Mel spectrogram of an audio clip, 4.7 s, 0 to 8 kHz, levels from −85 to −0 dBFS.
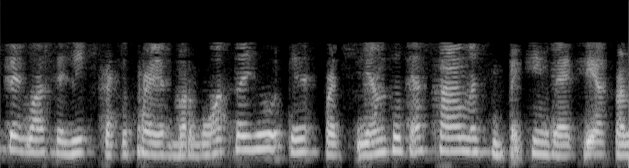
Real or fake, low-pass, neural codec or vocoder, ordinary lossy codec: fake; 7.2 kHz; codec, 44.1 kHz, 1.7 kbps, Pupu-Codec; AAC, 16 kbps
